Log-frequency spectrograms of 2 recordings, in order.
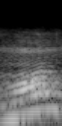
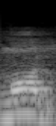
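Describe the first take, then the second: First: মন with open "aw", "mawn"; wrong-way মন, as "mawn"; rejected pronunciation. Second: মন with closed "o", "mon"; right-way মন, as "mon"; correct pronunciation. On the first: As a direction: open the vowel of মন wide to "aw". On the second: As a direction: round মন to a close "o". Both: Shown as a demonstration. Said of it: "মন কিন্তু বলছে না".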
